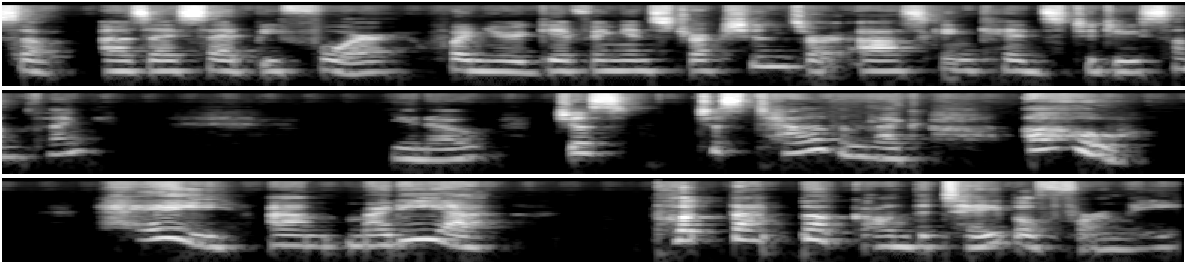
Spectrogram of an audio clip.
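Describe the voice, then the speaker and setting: Lively intonation in an Irish accent at a fairly slow pace, over a quiet background. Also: woman. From Ireland. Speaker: English language teacher and webinar presenter; English language teacher, webinar presenter. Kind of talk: webinar presentation. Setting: online webinar with live chat. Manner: hesitant, many ums and fillers. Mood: warm, relaxed, reflective. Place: home room. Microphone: webcam.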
